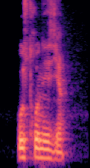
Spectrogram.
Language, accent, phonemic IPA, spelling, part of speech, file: French, France, /os.tʁɔ.ne.zjɛ̃/, austronésien, adjective, LL-Q150 (fra)-austronésien.wav
- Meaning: Austronesian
